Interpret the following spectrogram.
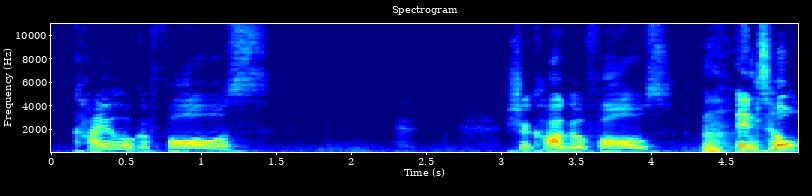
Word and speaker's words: Cuyahoga: don't think about it, I'll be like, oh yes, Chicago Falls instead of Cuyahoga.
